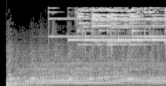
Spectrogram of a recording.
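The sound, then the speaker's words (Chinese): Small bells on a crystal birdcage jingle and tinkle brightly. The chiming builds over a sustained, resonant musical tone. “他马上拿起了水晶鸟笼，可是鸟笼上的铃铛却叮铃叮铃的响了起来，惊醒了老婆婆。”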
